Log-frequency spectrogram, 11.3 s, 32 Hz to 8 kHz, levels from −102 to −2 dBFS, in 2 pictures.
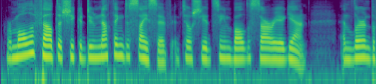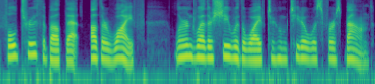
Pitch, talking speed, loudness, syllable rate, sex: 175 Hz, 180 wpm, -20 LUFS, 5.4 syllables/s, female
